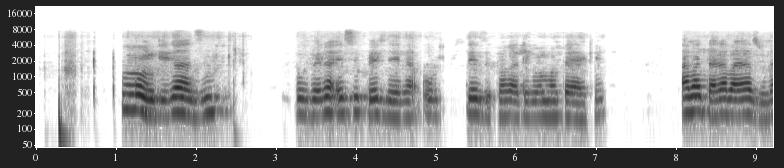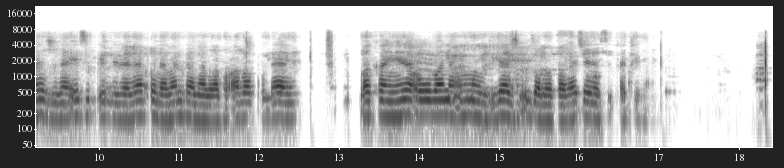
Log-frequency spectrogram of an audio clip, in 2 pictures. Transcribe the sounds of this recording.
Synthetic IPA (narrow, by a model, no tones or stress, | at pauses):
umoŋiɣazi | uvɛlaʔesib̥ʱɛɮɛlaʔu | ezipʰaɣatʰiɣwɛmɔtʼajaːkʰɛ | aβad̥ʱalaβajazulazulaʔesib̥ʱɛɮɛlalapʰɔlaβantʼwanaβaβɔ̰ʔa̰βaɡ̥ʱulaːjɔ | βakʰaŋɛlaʔuɣuβanaumoŋiɣaziuzaβab̥ʱaɣat͡ʃʰʼɛɣasikʰatʰiɣaːkɛ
